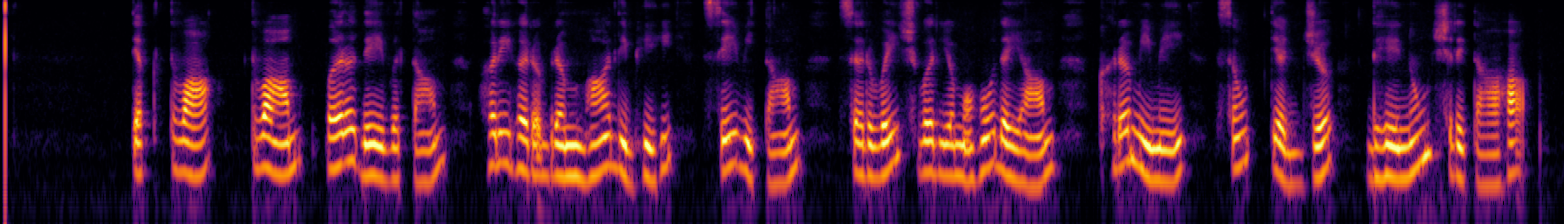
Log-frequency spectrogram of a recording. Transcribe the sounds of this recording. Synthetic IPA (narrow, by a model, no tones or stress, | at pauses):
t̪jɐkt̪ʋaː | t̪ʋaːm | pɐɾɐd̪eːʋɐt̪aːm | hɐɾiɦɐɾɐbɾɐmɦaːd̪ibʱiɦi | seːʋit̪aːm | sɐɾʋɐjʃʋɐɾjɐmɐɦoːd̪ɐjaːm | kʰɐɾɐmimeː | sɐ̃w̃t̪jɐd͡ʒɐ | d̪ʱeːnumʃɾɪt̪aːɦɐ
